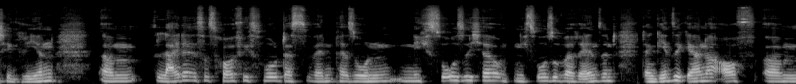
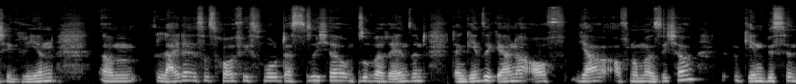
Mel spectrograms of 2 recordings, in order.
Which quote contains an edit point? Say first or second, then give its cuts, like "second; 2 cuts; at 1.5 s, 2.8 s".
second; 3 cuts; at 3.1 s, 3.6 s, 5.7 s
